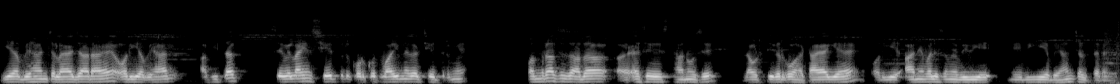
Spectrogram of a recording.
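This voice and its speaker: A man's voice: mid-range voice, flat delivery, fast talker, dry recording. A male police official giving a formal, slightly hesitant press statement. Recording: thin phone-like narrow-band audio.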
